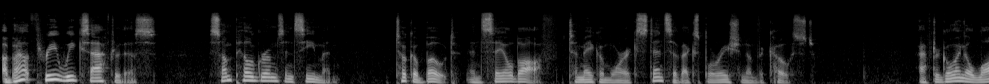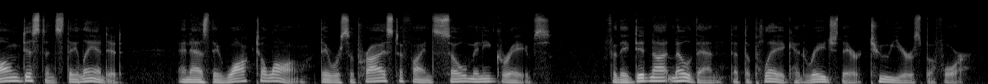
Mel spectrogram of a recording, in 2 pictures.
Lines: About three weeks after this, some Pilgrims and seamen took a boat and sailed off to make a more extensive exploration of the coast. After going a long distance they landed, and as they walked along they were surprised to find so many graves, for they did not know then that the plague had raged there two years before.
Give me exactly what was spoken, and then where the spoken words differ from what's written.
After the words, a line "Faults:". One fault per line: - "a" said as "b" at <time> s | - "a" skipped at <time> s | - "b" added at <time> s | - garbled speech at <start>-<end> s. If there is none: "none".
About three weeks after this, some Pilgrims and seamen took a boat and sailed off to make a more extensive exploration of the coast. After going a long distance they landed, and as they walked along they were surprised to find so many graves, for they did not know then that the plague had raged there two years before.
Faults:
none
